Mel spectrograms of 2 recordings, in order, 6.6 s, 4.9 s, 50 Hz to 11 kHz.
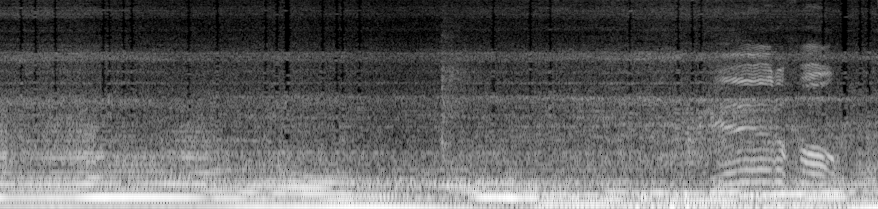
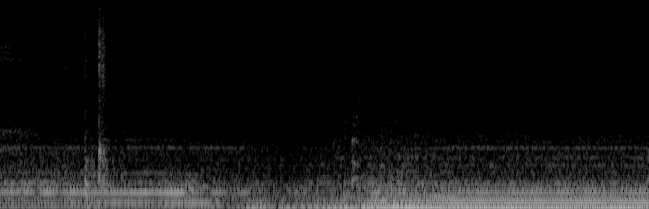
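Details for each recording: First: Car on a newly wired ECU Master Classic ECU, after freeing a stuck idle control valve and refitting it: engine catches and settles into a steady, even idle with no hunting or stalling; idle control working, normal idle. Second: Car with automatic on an ECU Master Classic ECU, idling about 800 rpm by ECU, coolant possibly a little cold: idle sags and stumbles for a second as gear is selected, then recovers to about 600 rpm.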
